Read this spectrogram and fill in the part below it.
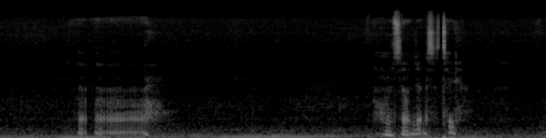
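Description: A man speaks quietly in short bursts.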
